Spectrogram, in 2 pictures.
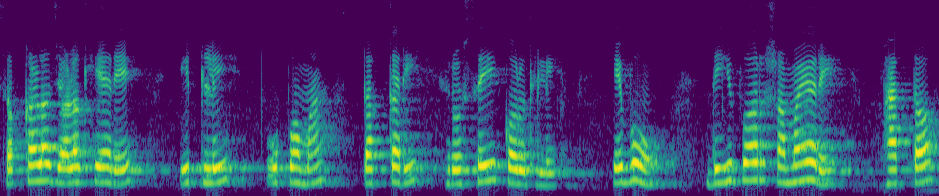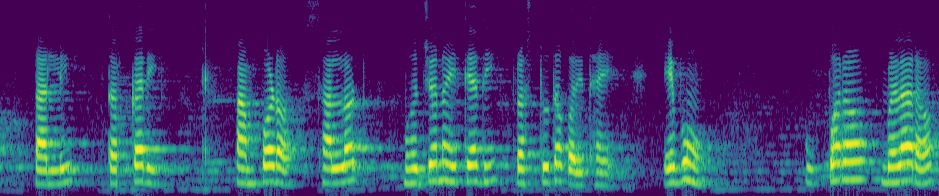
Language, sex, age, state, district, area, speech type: Odia, female, 18-30, Odisha, Nayagarh, rural, spontaneous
